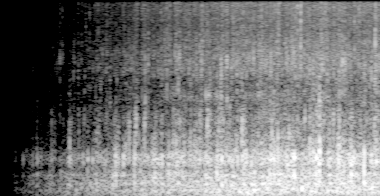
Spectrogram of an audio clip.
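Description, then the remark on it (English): Water boiling in a pot in a kitchen while apple cider is being made, a dense, steady bubbling that swells from quiet to a full rolling boil within a few seconds, with no voices. “holding a cup of prunes over boiling water.”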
